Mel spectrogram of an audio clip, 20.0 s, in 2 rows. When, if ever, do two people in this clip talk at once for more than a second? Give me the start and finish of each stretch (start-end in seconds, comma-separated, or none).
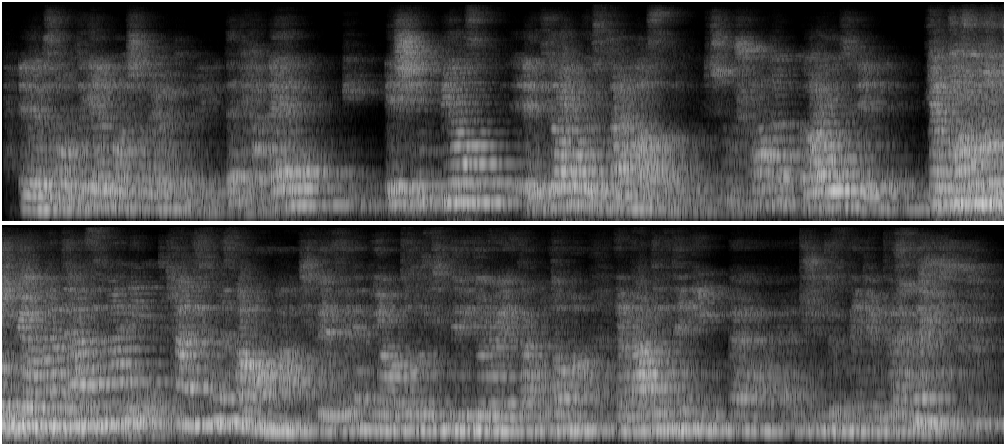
9.2-11.5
